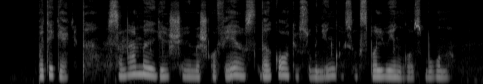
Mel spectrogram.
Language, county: Lithuanian, Vilnius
